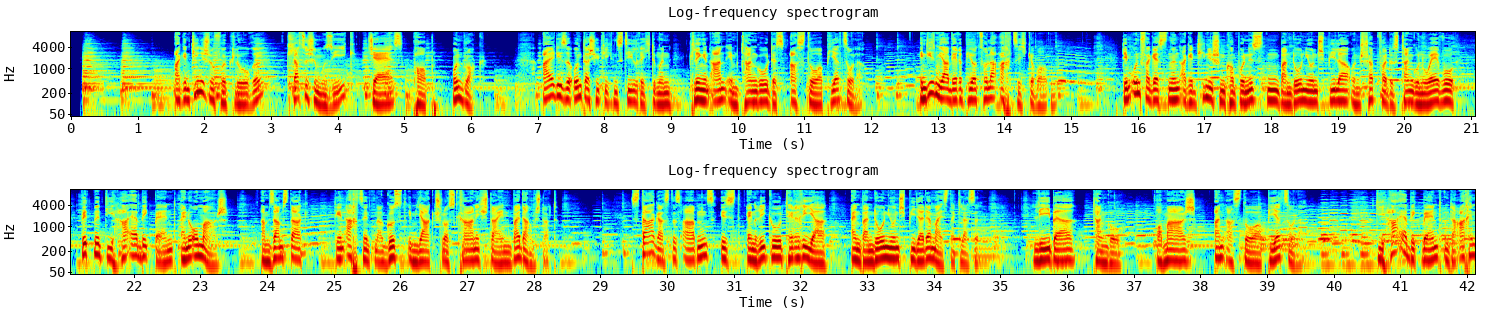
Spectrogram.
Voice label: feature, deutsch maenner; sprecher

